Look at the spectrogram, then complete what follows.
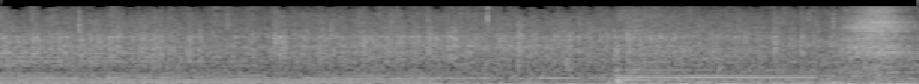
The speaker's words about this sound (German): Stellt euch einfach mal vor, ihr wärt in einer einsamen Hütte Vielleicht ganz oben im Norden, in Norwegen. Das Wetter ist ganz sicher stürmisch. Der Regen prasselt gegen die Fensterscheiben. Der Wind heult durch die Balken.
